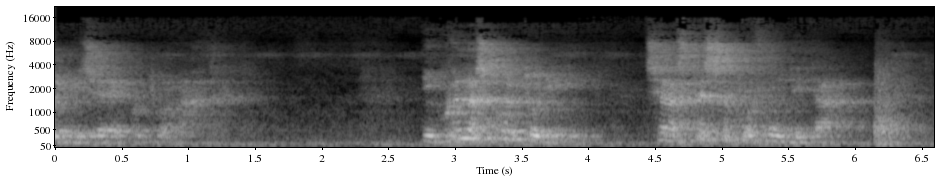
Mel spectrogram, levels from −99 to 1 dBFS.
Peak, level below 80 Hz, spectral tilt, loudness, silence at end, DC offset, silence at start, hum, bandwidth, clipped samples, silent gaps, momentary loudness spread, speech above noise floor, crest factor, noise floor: -10 dBFS; -54 dBFS; -3.5 dB/octave; -29 LUFS; 0 s; under 0.1%; 0 s; none; 16.5 kHz; under 0.1%; none; 16 LU; 24 dB; 20 dB; -52 dBFS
